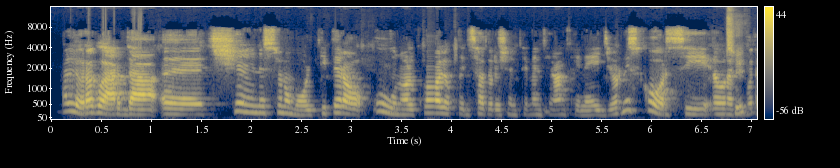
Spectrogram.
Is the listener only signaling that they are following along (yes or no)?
yes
